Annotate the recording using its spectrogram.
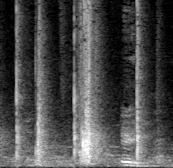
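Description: Audience hand clapping in rhythm, clapping along to the beat, with sharp claps about half a second apart.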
